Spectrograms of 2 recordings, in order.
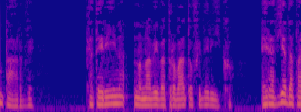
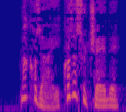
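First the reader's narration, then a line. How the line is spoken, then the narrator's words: Exclamation. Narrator (Italian): esclamò suo padre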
